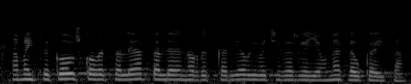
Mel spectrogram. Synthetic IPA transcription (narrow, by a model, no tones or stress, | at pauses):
amajt͡se̞ko̞ewsko̞aβ̞e̞ɾt͡sale̞ak̚t̪ald̪e̞aɾe̞no̞ɾðe̞skaɾiauɾiβet͡ʃeβeriaʝawnakd̪awkait͡sa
